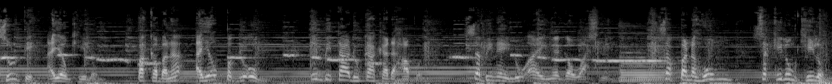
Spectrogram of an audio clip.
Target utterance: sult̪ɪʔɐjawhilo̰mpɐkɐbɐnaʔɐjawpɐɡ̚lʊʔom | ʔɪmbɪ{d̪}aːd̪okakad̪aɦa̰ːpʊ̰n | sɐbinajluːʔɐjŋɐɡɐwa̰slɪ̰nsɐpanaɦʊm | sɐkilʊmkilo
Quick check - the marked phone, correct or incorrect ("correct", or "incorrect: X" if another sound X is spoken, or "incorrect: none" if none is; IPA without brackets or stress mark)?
incorrect: t̪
